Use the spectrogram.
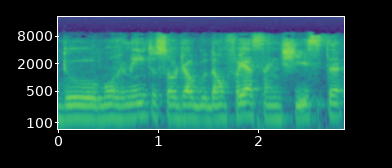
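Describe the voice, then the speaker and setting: A man speaks at a fairly slow pace in a medium pitch, with monotone, flat intonation and audible room echo. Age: 20s. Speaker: fashion designer. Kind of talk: personal testimony. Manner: hesitant with fillers.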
